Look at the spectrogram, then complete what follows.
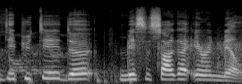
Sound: applause

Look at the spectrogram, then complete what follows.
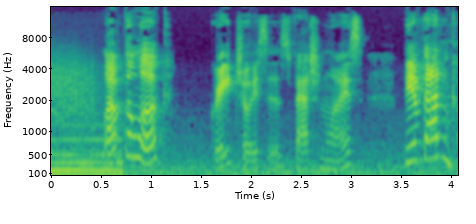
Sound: conspicuous humming

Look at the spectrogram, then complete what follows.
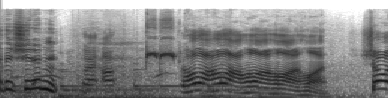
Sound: whistle

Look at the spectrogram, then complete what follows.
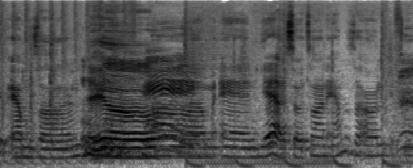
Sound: group cheers

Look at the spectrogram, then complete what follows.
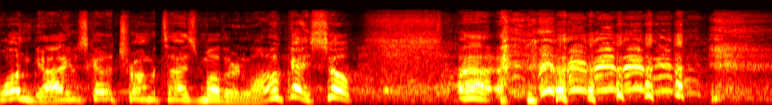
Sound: laughs

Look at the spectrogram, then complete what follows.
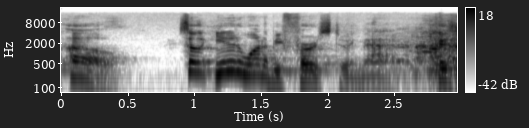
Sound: laughter

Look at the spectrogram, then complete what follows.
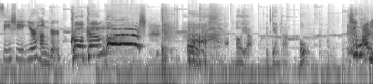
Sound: laughs

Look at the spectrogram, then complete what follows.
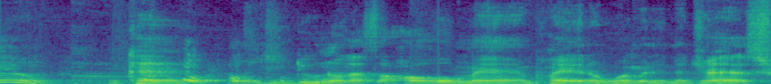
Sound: Rachel laughs

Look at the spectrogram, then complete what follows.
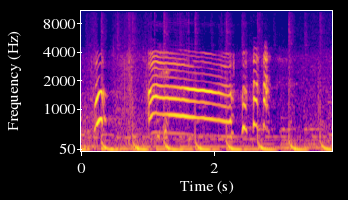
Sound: laughs

